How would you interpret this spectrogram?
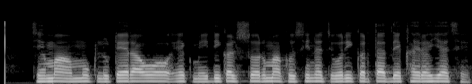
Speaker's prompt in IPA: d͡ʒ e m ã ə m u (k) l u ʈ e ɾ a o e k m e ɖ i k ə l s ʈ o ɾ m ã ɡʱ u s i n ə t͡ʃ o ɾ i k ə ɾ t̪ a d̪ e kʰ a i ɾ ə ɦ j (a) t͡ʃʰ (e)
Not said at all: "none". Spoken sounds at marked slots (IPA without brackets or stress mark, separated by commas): k, a, e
